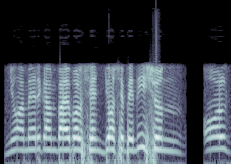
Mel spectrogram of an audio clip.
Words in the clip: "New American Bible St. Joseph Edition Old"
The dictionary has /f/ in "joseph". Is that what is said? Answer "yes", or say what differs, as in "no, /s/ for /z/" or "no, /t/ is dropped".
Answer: no, /p/ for /f/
